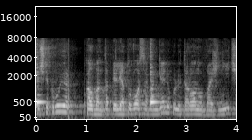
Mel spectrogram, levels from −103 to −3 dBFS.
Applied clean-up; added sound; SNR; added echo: none; Cowbell; -3 dB; reverberation time 0.6 s.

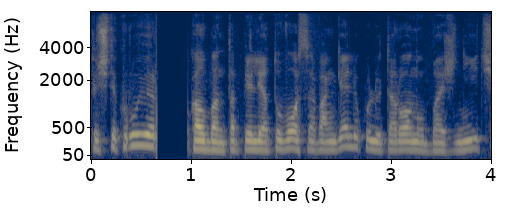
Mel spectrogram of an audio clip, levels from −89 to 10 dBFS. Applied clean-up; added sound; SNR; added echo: none; none; none; none.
